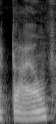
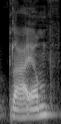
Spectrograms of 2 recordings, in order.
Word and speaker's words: triumph: जब किसी तरीके की आप सफलता हासिल कर लेते हैं तो वो आपका ट्रायम्फ होता है। इसको ट्रायम्फ पढ़ते हैं, बहुत लोग ट्रम्प ट्रियम्फ पढ़ते हैं इसको, बट आप इसका करेक्ट प्रोनाउंसिएशन सीख लें, इसे ट्रायम्फ पढ़ते हैं।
